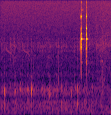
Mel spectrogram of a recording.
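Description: Steady low outdoor background noise with a faint hum, and two short light clicks about a second and a half in.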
